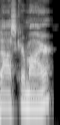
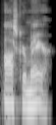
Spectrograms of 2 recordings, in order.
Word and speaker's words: Oscar Mayer: never was well to me it was always Oscar Meyer I remember singing a song a lot of people but it's Oscar Mayer Bernstein Bear Bernstein Bear they're what it is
